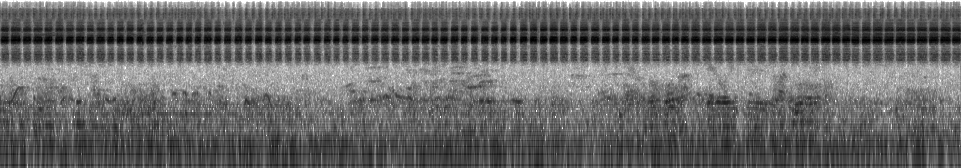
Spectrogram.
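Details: Cicadas singing on a summer morning: continuous high-pitched buzzing chorus with rapid regular pulsing throughout, soft murmur underneath.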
